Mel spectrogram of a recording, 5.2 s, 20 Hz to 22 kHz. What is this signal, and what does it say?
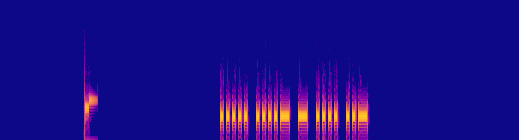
Morse code, heard as a keyed tone, about 37 wpm, 700 Hz. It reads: 54THU
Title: Five Challenging Letter-Number Combinations 40wpm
